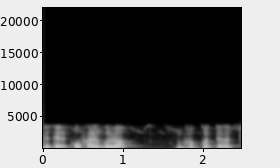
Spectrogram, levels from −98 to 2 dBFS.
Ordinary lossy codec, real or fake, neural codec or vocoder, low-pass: none; real; none; 3.6 kHz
